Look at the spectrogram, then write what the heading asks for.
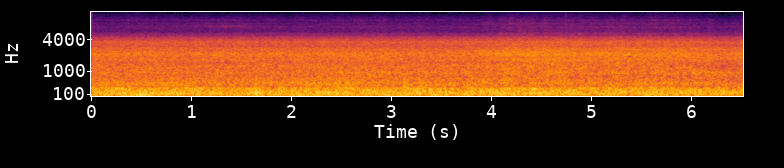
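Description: High-speed train heard from inside the carriage while running along an elevated viaduct: a steady low rumble with a hiss above it.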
